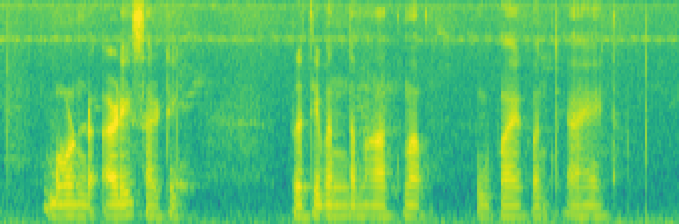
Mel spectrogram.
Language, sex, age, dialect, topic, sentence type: Marathi, male, 18-24, Standard Marathi, agriculture, question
